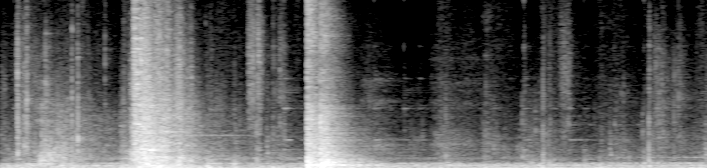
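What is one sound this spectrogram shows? Footsteps walk over a littered floor.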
